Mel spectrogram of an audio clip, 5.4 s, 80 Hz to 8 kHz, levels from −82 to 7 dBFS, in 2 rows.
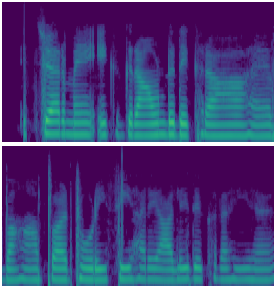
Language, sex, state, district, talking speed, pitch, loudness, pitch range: Hindi, female, Uttar Pradesh, Gorakhpur, 165 wpm, 185 Hz, -31 LUFS, 180-195 Hz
